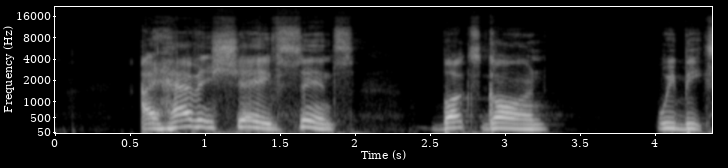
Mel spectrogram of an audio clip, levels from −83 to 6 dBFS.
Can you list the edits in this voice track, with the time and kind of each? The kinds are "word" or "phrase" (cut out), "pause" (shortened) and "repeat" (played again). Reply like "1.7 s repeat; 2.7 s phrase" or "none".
none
